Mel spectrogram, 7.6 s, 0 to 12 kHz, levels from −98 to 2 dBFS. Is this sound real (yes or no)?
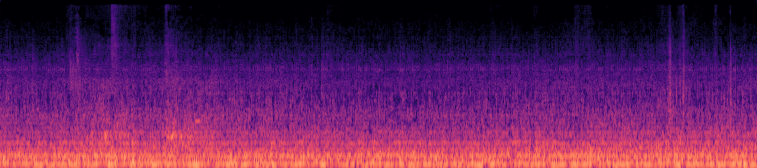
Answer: no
